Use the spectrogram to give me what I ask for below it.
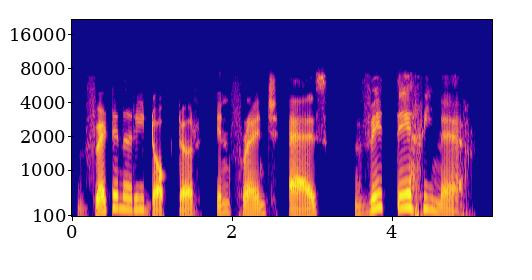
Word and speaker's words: vétérinaire: We say veterinary doctor in French as vétérinaire. We can divide this word as ve, te, ri, ner.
